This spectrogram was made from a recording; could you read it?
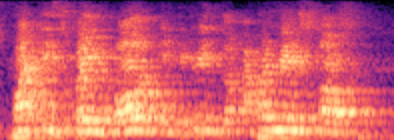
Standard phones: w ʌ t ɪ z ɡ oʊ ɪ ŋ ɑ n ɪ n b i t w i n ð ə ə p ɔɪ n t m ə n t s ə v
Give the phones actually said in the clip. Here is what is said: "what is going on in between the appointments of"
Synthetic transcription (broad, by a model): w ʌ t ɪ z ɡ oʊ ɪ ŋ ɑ l ɪ n b i t w i n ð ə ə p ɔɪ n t m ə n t s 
